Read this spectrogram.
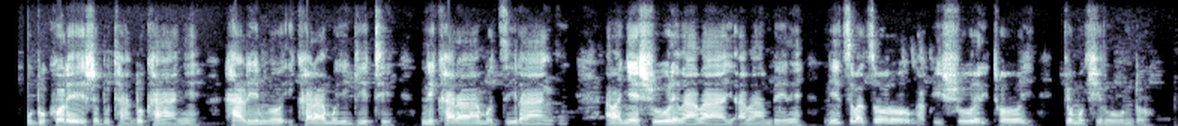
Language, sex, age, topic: Rundi, male, 25-35, education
